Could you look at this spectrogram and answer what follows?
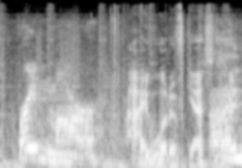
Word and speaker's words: Bryn Mawr: We have a street in Chicago called Bryn Mawr. You don't want to know how it's spelled. It's literally, I'll say it, spoiler alert, BRYN space MAWR. Bryn Mawr.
